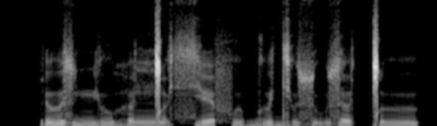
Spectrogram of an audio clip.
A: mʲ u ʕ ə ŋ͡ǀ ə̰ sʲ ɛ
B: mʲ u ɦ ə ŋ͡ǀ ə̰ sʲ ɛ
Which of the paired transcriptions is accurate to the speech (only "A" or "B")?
B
